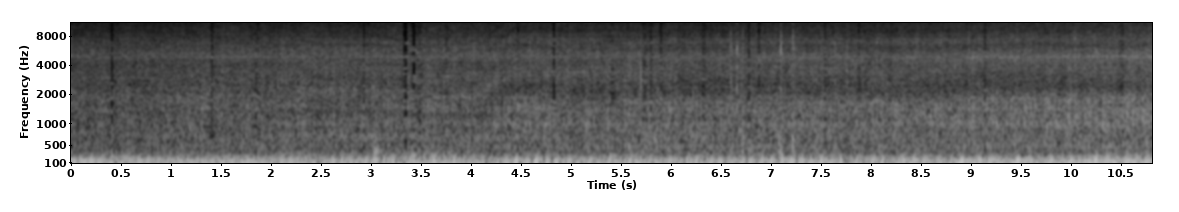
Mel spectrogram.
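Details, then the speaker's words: 1977 Suzuki GS550, 24,000 miles, warmed up after two years stored: low, even burble at steady idle with no misses, knocks or hunting; running better, normal warm idle. "you need the same two three minute warm up every time on this bike so now better running sounds good"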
